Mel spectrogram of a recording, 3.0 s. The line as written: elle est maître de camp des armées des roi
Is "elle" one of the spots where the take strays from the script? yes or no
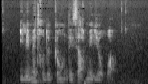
yes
